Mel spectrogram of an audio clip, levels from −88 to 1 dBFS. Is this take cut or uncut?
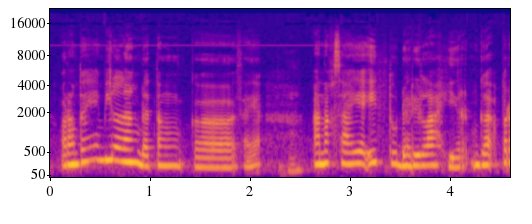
uncut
